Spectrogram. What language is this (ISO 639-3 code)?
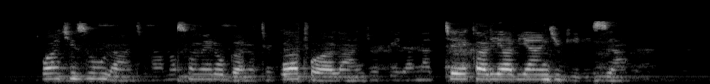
lug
